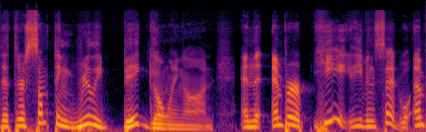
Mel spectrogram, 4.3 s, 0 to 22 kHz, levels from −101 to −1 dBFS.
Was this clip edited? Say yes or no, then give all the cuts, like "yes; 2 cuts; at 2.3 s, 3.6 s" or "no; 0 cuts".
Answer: no; 0 cuts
